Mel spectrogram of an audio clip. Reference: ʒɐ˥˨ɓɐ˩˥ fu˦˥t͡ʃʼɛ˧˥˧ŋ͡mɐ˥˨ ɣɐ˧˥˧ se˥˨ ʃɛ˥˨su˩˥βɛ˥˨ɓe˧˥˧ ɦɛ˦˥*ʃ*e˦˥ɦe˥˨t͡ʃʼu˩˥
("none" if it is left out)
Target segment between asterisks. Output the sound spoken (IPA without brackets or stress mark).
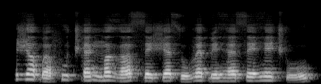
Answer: s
